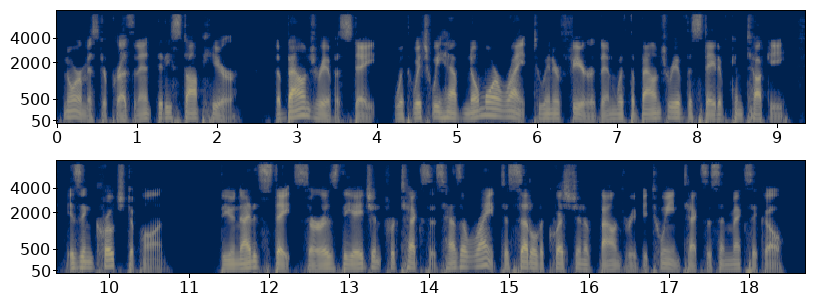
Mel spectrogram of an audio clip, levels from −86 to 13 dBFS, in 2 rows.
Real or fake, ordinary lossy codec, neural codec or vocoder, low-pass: real; MP3, 48 kbps; none; 7.2 kHz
